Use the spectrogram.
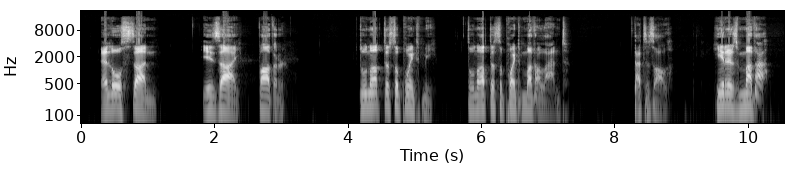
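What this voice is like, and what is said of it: Put-on Russian accent. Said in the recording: “Our Russian accent. ... We'll do the entire series with those voices.”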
